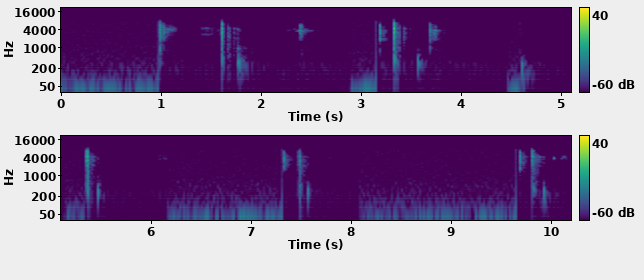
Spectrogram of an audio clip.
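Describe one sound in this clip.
A man speaks through a microphone in short, broken bursts.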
